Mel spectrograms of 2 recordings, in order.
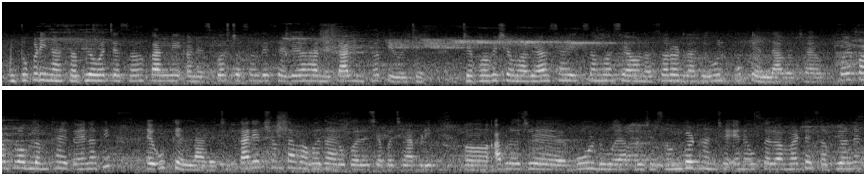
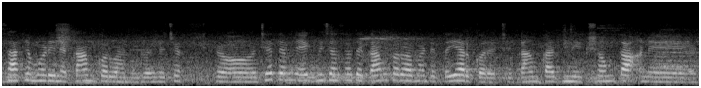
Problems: none marked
